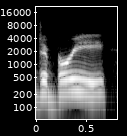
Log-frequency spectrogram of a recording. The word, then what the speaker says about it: debris: No, but they it says broom clean and free of debris. Debris is a French word I can tell by that not pronouncing the s. Debris, which has an s.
